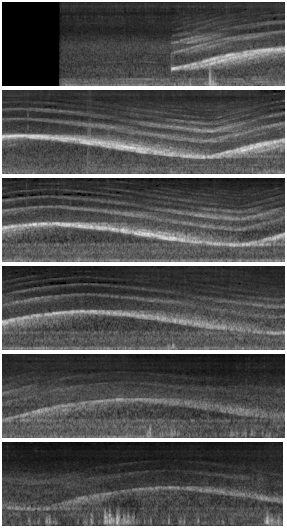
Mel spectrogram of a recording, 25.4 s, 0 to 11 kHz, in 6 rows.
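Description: Siren on the Cincinnati District 4 chief's 2018 Ford F-150 sounding a slow wail, rising and falling about every five seconds, over street traffic. It starts about two and a half seconds in and grows fainter as the truck drives away.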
